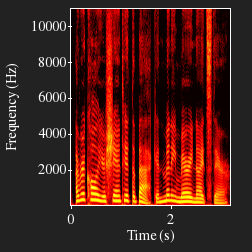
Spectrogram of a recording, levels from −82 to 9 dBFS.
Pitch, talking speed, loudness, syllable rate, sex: 245 Hz, 225 wpm, -16 LUFS, 5.7 syllables/s, female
